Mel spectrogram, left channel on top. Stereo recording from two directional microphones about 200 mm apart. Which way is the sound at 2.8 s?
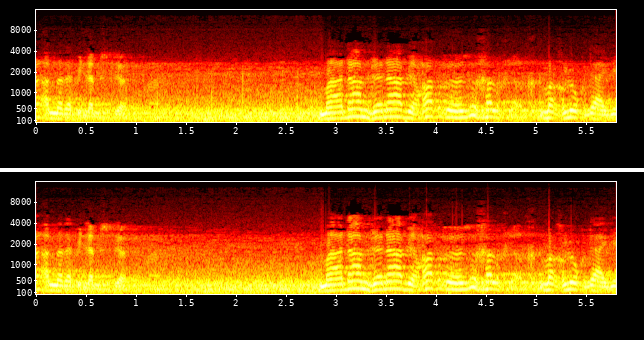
35° right (ahead or behind).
